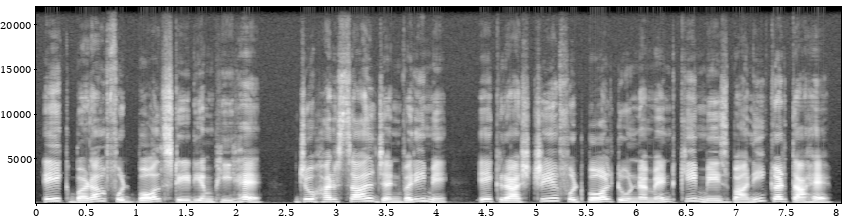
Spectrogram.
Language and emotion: Hindi, neutral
